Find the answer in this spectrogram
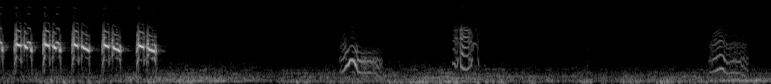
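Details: Desi grey francolin calling: five loud, shrill, slightly falling notes repeated rapidly in a burst, followed after a pause by scattered, softer upslurred and looping notes over a low background hum.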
